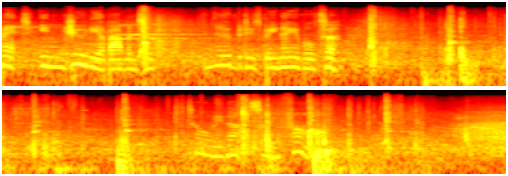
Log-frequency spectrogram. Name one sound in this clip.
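Rackets strike a shuttlecock in a quick rally, with sharp pops echoing in a large hall.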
